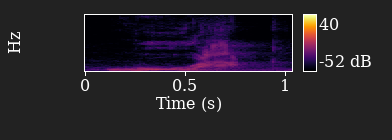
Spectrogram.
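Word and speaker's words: רוּחַ: il v dire sauf ou bien vend il prononcé comme noma mais en hébreu en hébreu il dit c'est rouac rouac qui voulait dire vent il écrit écrit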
